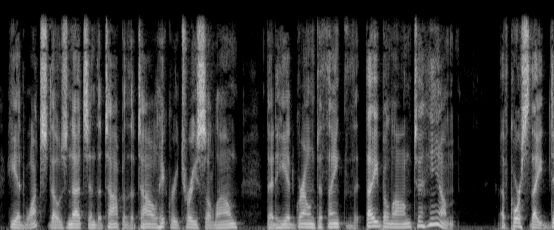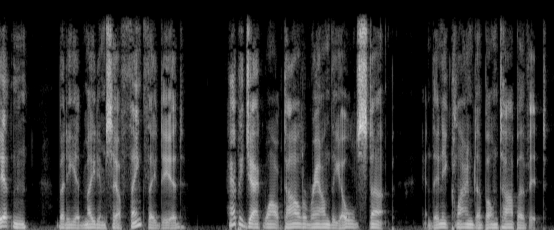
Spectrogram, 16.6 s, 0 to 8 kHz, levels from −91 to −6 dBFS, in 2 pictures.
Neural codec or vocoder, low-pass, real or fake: none; 7.2 kHz; real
